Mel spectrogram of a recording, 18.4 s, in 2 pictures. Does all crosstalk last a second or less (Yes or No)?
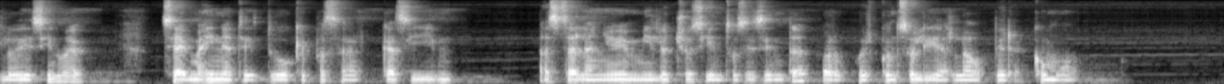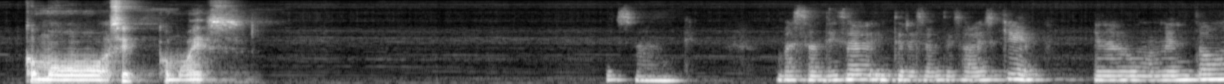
Yes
